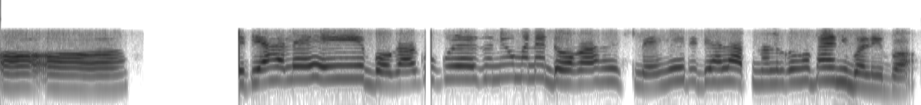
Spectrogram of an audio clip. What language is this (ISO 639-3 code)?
asm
